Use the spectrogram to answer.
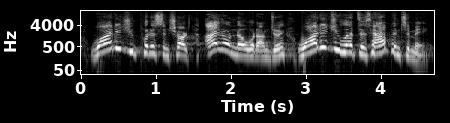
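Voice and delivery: high, pleading mock whine; upset worker blaming his manager, in a high whine; whiny complaint. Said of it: "It's like".

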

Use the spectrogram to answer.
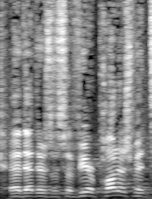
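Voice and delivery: usual speaking voice

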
